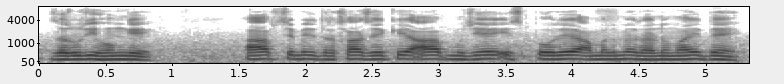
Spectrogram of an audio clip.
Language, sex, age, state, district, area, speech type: Urdu, male, 30-45, Delhi, North East Delhi, urban, spontaneous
